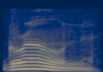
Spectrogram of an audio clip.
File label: "groan", English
